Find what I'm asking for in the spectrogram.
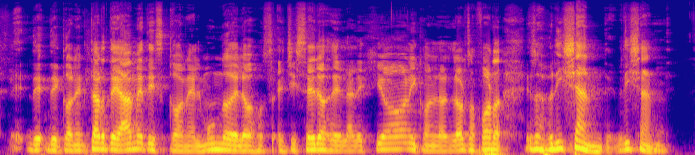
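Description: The speaker is a man talking at a moderate pace. His pitch variation is ordinary. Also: medium pitch for a man, hardly any pauses. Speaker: comics critic. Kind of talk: casual chat.

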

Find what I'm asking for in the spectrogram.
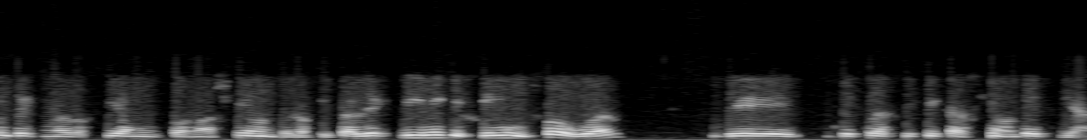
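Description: This is a man with a normal speaking voice. He moves at a moderate pace with ordinary pitch variation. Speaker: emergency physician and university professor. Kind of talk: radio interview.

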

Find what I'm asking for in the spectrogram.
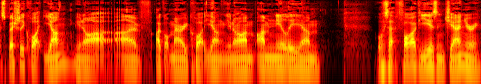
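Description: With an Australian accent, a man speaks fairly low at a moderate pace. His intonation is fairly even in a very clean recording with a silent background. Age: 20s. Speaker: podcast host. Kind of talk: personal storytelling monologue. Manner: hesitant, many fillers.

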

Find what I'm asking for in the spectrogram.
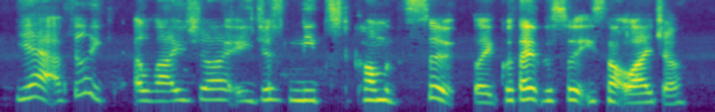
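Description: This voice has a Scottish accent and moves at a fairly quick pace with hardly any pauses. Loudness swings widely while pitch varies in an ordinary way. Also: woman, high pitch for a woman, dry, close sound with no echo. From Scotland. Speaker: TikTok actor. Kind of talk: casual chat.

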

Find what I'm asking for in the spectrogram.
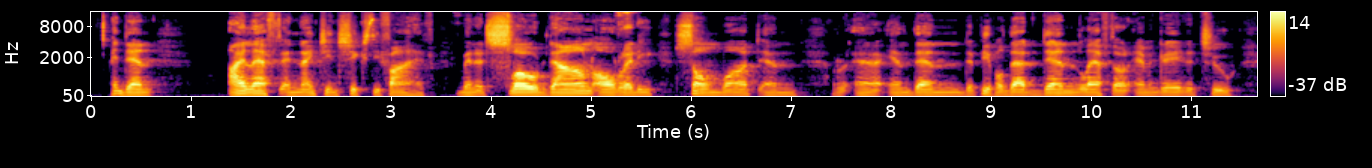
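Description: With a Dutch accent, a man speaks at a fairly slow pace in a fairly low pitch with monotone, flat intonation. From Netherlands (Groningen). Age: 80s+. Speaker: podcast host. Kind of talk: interview. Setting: video recording at home.

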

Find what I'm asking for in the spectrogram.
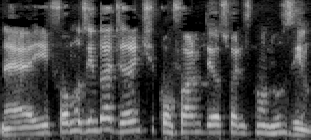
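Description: A man with a plain, everyday voice talks at a moderate speed, his pitch varying in an ordinary way. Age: 40s. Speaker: barber and church member. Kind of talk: religious chat. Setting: online live stream.

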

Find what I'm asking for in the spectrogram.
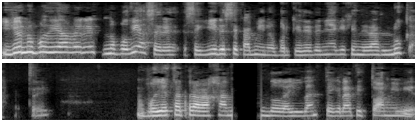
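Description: A woman with a Chilean accent, fairly high-pitched with a dark, mellow tone, at a fairly quick pace with lively intonation, in a dry, close sound with no echo. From Chile, Santiago (Conchalí). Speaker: stand-up comedian. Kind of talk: interview.

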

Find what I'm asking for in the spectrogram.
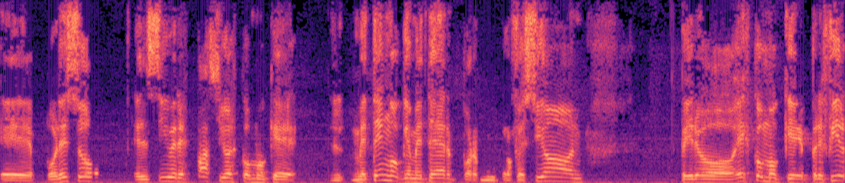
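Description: His intonation is lively. The man speaks at a fairly slow pace. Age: 50s. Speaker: architect, illustrator and sommelier. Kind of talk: interview.

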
